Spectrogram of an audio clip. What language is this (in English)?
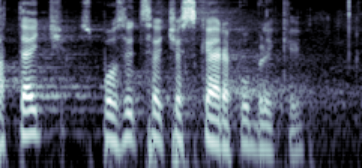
Czech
